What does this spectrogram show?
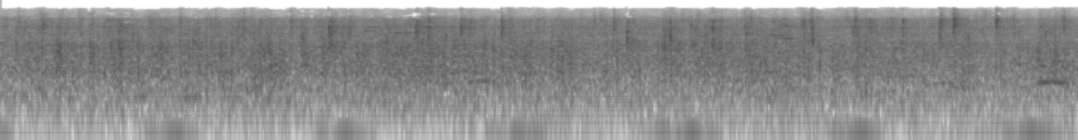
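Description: Steady rain falling, a dense even hiss, with soft low thumps about once a second underneath.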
